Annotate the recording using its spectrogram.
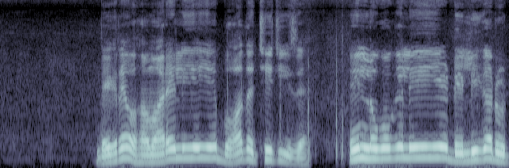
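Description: A young man sings loudly, close by.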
